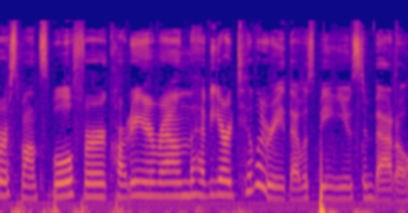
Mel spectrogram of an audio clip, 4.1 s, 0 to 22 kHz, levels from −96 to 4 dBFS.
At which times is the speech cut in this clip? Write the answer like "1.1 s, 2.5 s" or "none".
none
